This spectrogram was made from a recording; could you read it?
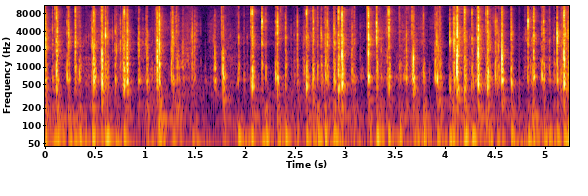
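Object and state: Bamboo wooden keyboard being typed on.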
